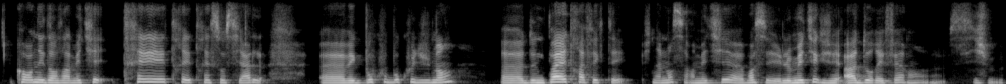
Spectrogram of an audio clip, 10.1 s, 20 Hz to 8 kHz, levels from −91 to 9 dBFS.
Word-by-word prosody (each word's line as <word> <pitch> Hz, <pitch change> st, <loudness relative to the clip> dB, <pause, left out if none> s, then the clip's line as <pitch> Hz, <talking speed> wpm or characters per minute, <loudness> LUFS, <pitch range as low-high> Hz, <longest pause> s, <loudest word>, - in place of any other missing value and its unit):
quand 240 Hz, -2 st, +1 dB
on -, -, +4 dB
est 225 Hz, -, +4 dB
dans 205 Hz, -1 st, +2 dB
un 195 Hz, -, +1 dB
métier, 205 Hz, -, -2 dB
très, 270 Hz, -2 st, +1 dB
très, 240 Hz, -3 st, -2 dB
très 220 Hz, 0 st, -5 dB
social, 205 Hz, 0 st, -3 dB, 0.6 s
heu, -, -, -3 dB
avec 185 Hz, 0 st, +1 dB
beaucoup, 235 Hz, +2 st, -3 dB
beaucoup 235 Hz, +2 st, -3 dB
d'humains, 220 Hz, +6 st, 0 dB, 0.5 s
heu, 185 Hz, -1 st, +1 dB
de 200 Hz, +2 st, +2 dB
ne 200 Hz, -, +4 dB
pas 255 Hz, +5 st, +8 dB
être 255 Hz, -1 st, +1 dB
affecté. 225 Hz, -1 st, -4 dB
Finalement, 205 Hz, 0 st, -4 dB
c'est 220 Hz, -4 st, -8 dB
un 180 Hz, -, -6 dB
métier, 190 Hz, +5 st, -1 dB
heu, 180 Hz, -, -1 dB
moi, 210 Hz, +4 st, +1 dB
c'est 195 Hz, -5 st, -2 dB
le 190 Hz, 0 st, +4 dB
métier 210 Hz, +5 st, +4 dB
que 215 Hz, -, -4 dB
j'ai 180 Hz, -2 st, 0 dB
adoré 195 Hz, -1 st, +3 dB
faire, 215 Hz, +2 st, -5 dB
hein, 195 Hz, +1 st, -9 dB, 0.2 s
si 185 Hz, -, -16 dB
je 185 Hz, -, -7 dB
210 Hz, 220 wpm, -24 LUFS, 190-230 Hz, 0.6 s, pas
